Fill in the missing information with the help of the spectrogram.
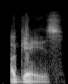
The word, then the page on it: agaze: American English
